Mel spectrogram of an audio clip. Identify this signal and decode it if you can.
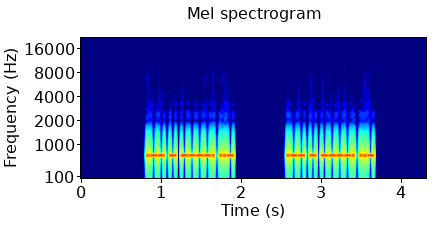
Morse code, heard as a keyed tone, about 50 wpm, 700 Hz. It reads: WT9U WT9U
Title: Call Signs Repeated 3x - 50wpm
